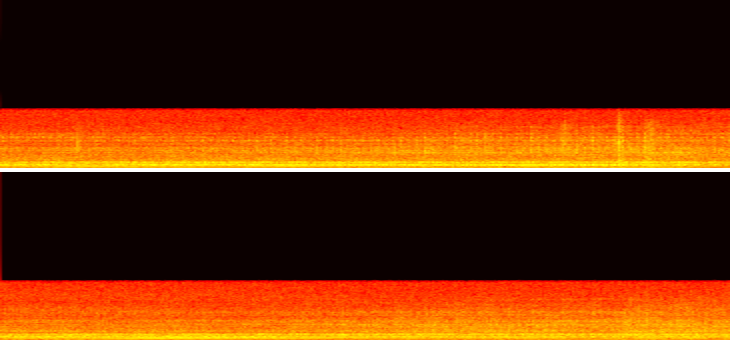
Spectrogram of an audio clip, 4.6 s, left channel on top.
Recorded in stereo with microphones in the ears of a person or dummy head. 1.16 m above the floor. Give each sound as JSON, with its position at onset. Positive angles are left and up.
{"t": 0.0, "sound": "a fan", "side_deg": 65, "distance_m": 5.5}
